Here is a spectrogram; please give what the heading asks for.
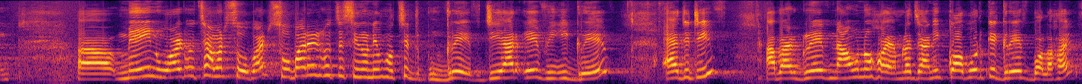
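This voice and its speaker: A woman with a high voice giving a vocabulary lecture for exam preparation. She walks through each word step by step and spells it out letter by letter. She keeps asking the class rhetorical questions, with the odd filler. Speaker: vocabulary teacher.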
